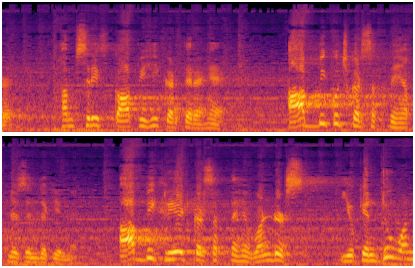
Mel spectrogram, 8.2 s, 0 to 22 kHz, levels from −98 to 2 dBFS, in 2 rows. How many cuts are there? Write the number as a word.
zero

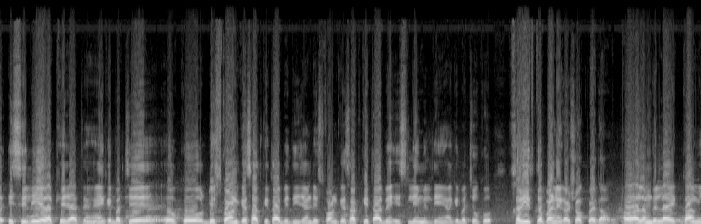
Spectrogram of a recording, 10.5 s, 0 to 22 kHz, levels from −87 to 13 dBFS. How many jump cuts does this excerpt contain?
zero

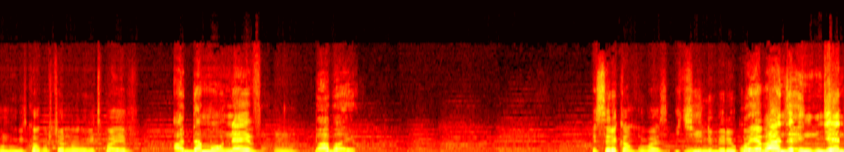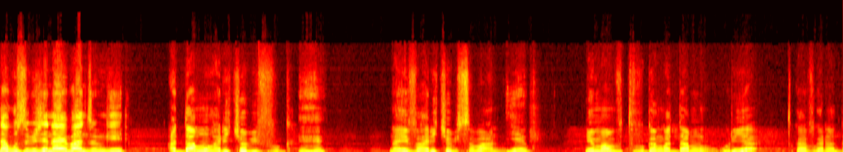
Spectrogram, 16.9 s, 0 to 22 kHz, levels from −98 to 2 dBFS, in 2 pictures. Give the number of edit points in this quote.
zero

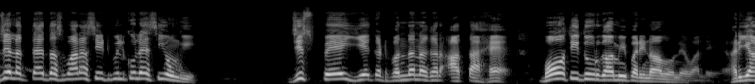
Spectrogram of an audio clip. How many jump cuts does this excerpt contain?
one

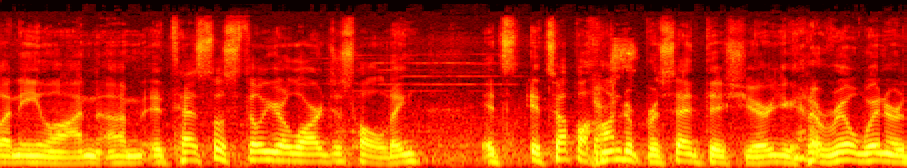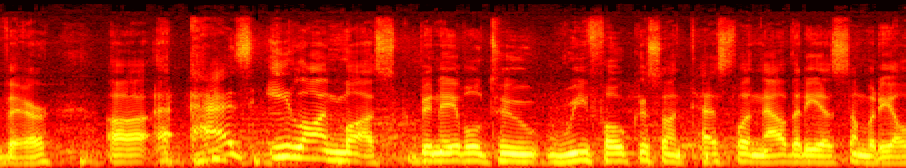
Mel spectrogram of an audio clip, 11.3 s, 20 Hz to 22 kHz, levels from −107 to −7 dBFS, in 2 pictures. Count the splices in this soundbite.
zero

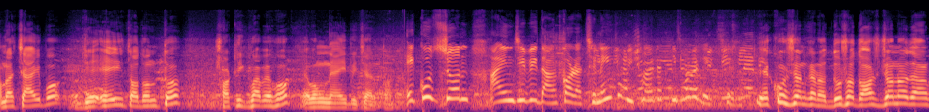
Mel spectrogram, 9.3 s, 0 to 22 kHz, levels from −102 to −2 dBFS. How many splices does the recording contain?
one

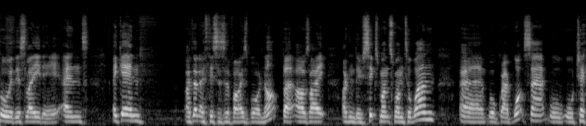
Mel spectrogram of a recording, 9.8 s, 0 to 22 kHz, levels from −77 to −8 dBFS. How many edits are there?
zero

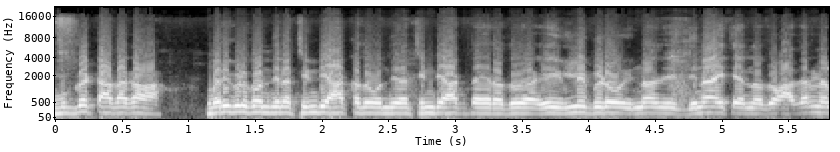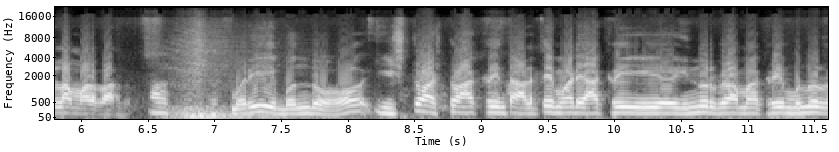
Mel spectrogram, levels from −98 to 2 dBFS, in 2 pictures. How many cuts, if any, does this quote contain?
one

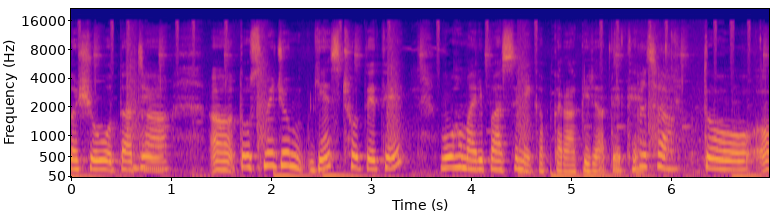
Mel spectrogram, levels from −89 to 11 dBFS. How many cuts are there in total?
zero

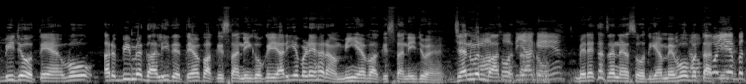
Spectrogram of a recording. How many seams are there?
zero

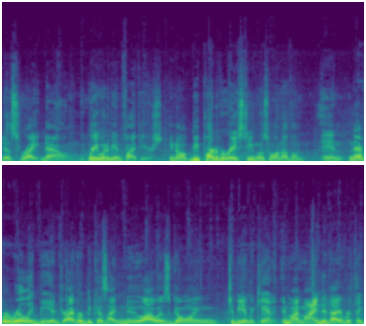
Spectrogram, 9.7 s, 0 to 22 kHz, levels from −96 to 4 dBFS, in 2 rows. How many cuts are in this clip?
three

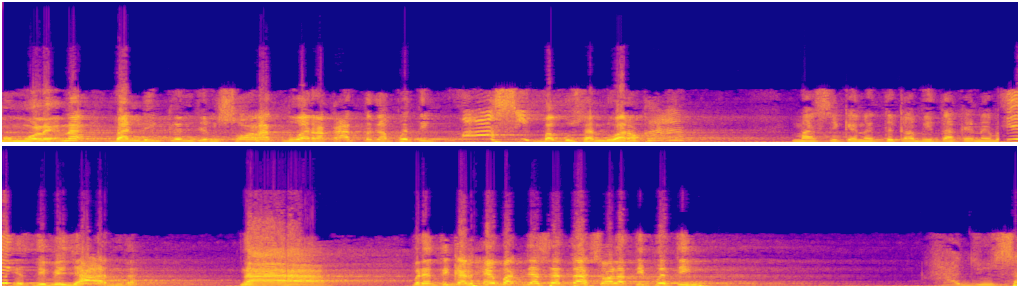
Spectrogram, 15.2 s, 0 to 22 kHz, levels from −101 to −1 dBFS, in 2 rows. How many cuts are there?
one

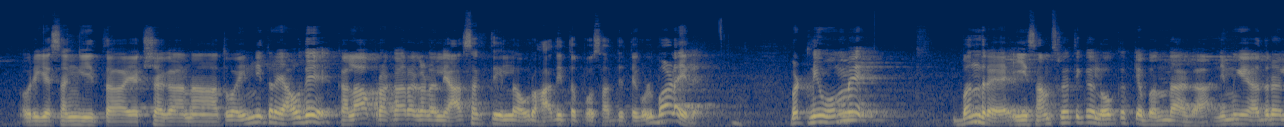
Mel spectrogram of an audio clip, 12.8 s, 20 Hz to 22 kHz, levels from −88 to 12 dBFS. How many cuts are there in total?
zero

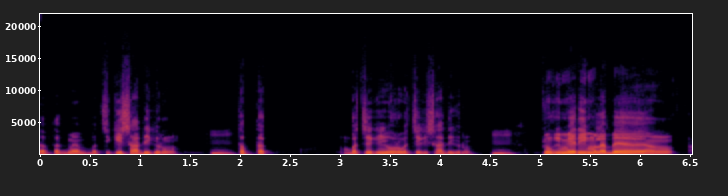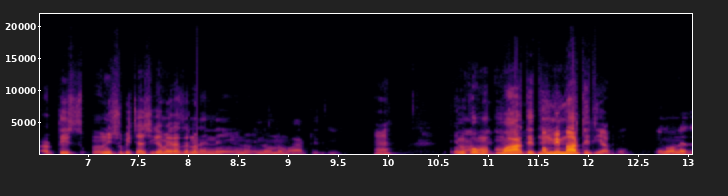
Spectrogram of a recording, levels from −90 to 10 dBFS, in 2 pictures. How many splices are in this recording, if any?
one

